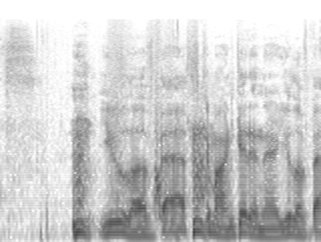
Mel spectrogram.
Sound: boy grunting

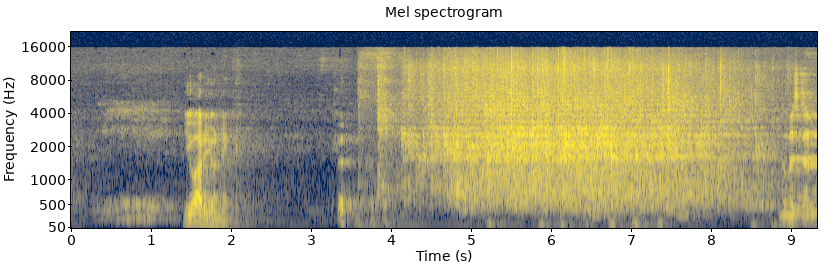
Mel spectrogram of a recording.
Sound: laughs; applause

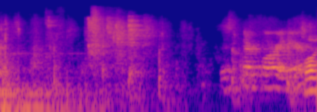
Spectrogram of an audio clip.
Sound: clattering

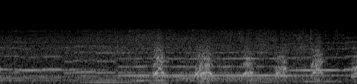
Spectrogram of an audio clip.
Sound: dog barking

